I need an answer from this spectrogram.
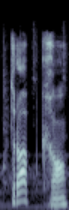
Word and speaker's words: trop grand: Na expressão trop grand, que significa grande demais, tanto o P de trop quanto o D de grand são silenciosos. Então a gente não fala trop grandi, e sim trop grand.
